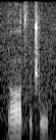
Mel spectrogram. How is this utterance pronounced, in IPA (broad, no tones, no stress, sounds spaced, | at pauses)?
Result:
ɾ ɒː t͡sʼ ʊ t͡ʃʼ u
